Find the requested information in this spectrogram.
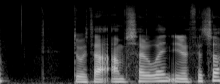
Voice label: "amserlen", Welsh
